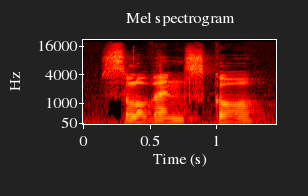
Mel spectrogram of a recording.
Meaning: Slovakia (a country in Central Europe; official name: Slovenská republika; capital: Bratislava)
- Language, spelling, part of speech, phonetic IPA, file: Czech, Slovensko, proper noun, [ˈslovɛnsko], Cs-Slovensko.ogg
